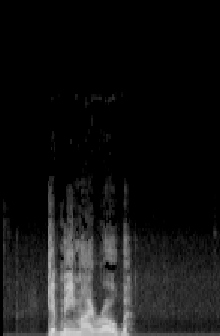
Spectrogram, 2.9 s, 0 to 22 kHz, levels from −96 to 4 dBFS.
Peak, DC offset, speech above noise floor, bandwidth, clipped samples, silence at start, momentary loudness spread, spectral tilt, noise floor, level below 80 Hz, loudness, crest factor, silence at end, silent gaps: -2 dBFS; under 0.1%; 48 dB; 8 kHz; under 0.1%; 0.65 s; 7 LU; -5.5 dB/octave; -65 dBFS; -60 dBFS; -18 LUFS; 20 dB; 1.2 s; none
